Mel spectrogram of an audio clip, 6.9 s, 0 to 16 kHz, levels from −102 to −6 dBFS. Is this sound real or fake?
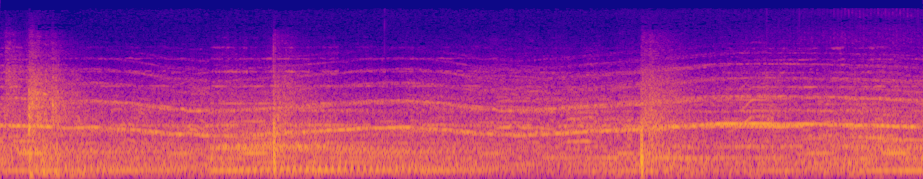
real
